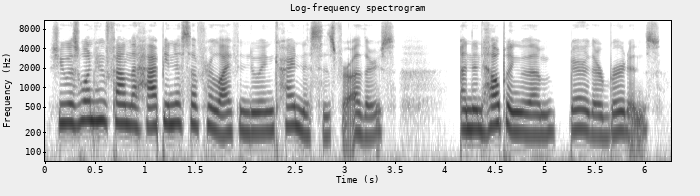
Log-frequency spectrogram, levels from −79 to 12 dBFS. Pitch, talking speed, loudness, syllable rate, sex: 230 Hz, 210 wpm, -18 LUFS, 5.6 syllables/s, female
